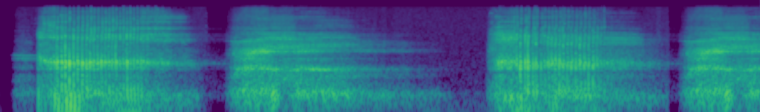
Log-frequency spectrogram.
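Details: Cartoon snoring sound effect, not real: loud rattling snores alternating with long whistling out-breaths, about four cycles in seven seconds.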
